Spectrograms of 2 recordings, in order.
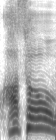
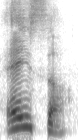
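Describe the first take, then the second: First: The first vowel is a plain 'ah' sound. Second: The first vowel is an 'ay' glide sound. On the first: It follows the old Latin reading. The speaker calls it wrong. "저렇게 읽으면은 어느 누구도 이해를 못해" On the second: It follows the English reading. The speaker calls it right. "미국 사람들 뭐라고 그러냐면 어 에이서 그렇게 해요"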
